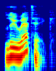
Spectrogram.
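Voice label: "luetic", British English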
